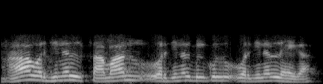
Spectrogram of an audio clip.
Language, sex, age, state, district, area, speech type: Urdu, male, 18-30, Uttar Pradesh, Balrampur, rural, conversation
